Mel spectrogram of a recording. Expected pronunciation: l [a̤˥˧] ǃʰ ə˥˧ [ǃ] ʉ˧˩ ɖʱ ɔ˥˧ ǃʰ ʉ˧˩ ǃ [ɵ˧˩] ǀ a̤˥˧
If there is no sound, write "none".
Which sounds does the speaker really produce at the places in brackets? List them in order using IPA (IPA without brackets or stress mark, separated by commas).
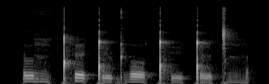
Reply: a̤˥˧, ǃ, ɵ˧˩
